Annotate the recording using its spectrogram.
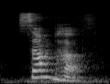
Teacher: इस शब्द में अनुस्वार अंग का उच्चारण अ और म जैसा हुआ है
